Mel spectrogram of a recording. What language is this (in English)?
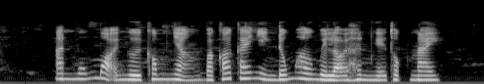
Vietnamese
